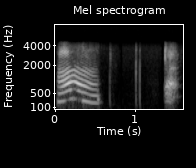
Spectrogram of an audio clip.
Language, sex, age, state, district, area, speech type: Maithili, female, 60+, Bihar, Muzaffarpur, urban, conversation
